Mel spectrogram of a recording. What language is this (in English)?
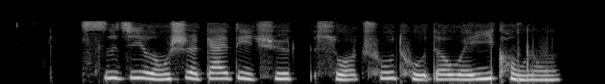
Chinese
